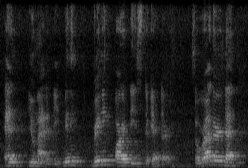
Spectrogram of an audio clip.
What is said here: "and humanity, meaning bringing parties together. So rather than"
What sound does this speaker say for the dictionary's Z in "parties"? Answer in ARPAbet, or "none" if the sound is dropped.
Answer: S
